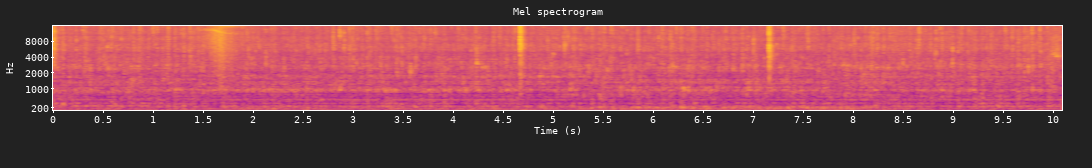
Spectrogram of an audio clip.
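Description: Water running down the screens of a waterfall algae scrubber and falling into the refugium below, a steady splashing over a low hum. Two short sharp clicks, a little before halfway and again a few seconds later.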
